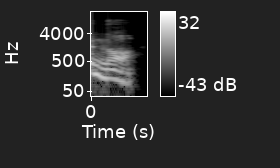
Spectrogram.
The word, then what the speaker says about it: gnaw: GNAW হবে, বাট এখানে জি এর উচ্চারণটা সাইলেন্ট থাকবে। কেমন? উচ্চারণটা হবে ন।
